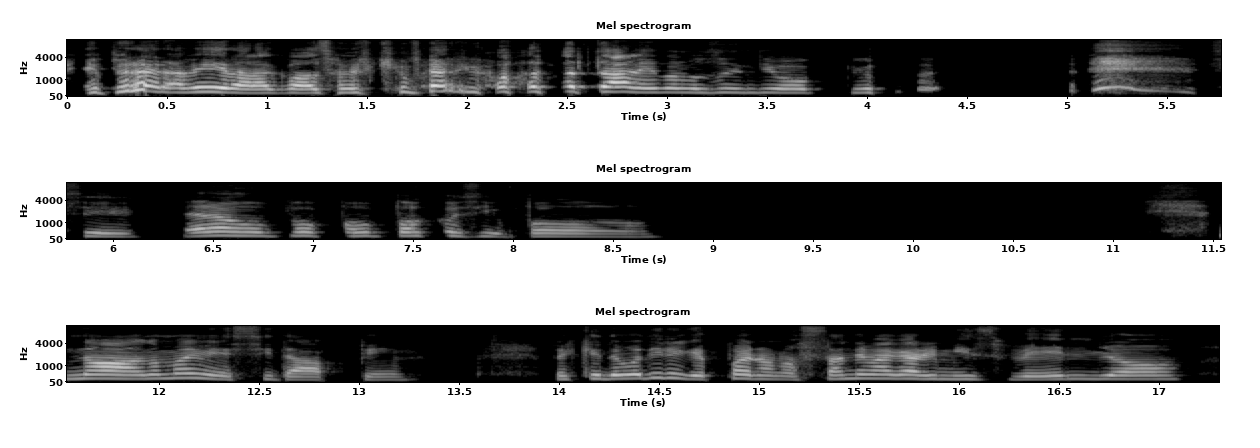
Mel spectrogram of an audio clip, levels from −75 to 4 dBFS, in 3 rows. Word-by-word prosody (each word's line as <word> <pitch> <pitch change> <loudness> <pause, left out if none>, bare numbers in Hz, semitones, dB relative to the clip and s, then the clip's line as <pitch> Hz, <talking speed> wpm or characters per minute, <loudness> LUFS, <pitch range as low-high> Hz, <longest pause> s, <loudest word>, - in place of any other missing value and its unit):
mh. 230 - -3
Eh, - - -2
però 300 +6 +5
era 265 -5 +7
vera 260 -2 +7
la 215 0 +3
cosa, 220 +1 +2
perché 235 +3 -3
poi 300 +5 +7
arrivava 285 -2 -1 0.2
Natale 290 -3 +6
e - - +1
non 250 0 -2
lo 235 -1 -5
sentivo 230 -1 -7
più. 230 +1 -9 1.7
Sì, 185 -4 -10 0.2
era 225 +4 0
un 220 -2 -7
po' 220 0 -10
po' 215 0 -10
po' 220 0 -7
così, 205 -4 -12
un 175 -3 -16
po'... 175 -3 -10 2.8
No, 235 0 +5
non - - -6
ho - - -3
mai 270 +2 -3
messo 205 -5 -8
i - - -14
tappi, 170 -1 -7 0.8
perché 200 +3 -7
devo 230 +2 0
dire 275 0 -7
che 205 -3 -3
poi 235 +4 -2
nonostante 210 +4 -6
magari 230 -2 +1
mi 205 -1 -10
sveglio, 210 +3 -7
220 Hz, 140 wpm, -21 LUFS, 200-240 Hz, 2.8 s, era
